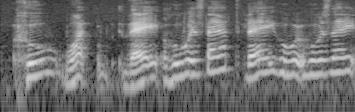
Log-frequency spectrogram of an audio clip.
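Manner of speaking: high-pitched baffled questions, imitated; mock bewildered rising queries; stunned. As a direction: act out stunned confusion, voice rising on each question. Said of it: "she's kinda stunned for a minute".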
